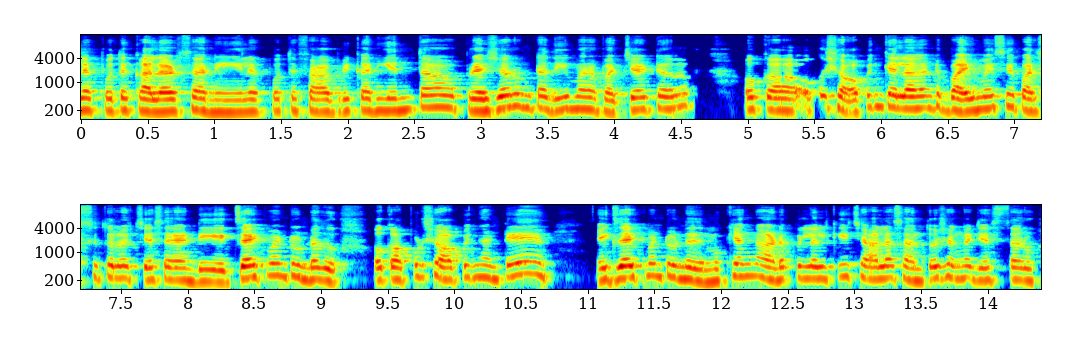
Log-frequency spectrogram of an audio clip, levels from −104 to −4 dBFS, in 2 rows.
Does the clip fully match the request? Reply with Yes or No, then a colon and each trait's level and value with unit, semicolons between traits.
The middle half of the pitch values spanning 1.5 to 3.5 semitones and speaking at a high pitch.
Yes: average, 2.8 semitones; high, 210 Hz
